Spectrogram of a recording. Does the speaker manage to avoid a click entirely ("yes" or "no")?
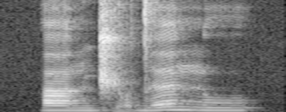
yes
